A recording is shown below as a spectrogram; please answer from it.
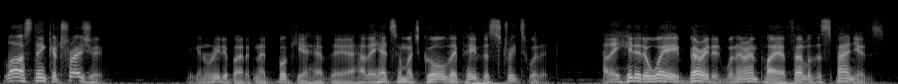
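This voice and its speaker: A man playing a greedy, gruff, scheming treasure-hunting rogue in a 1940s radio drama, pushy and insistent. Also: lowish voice, big pitch swings, fairly quick, a bit bright, no echo. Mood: greedy, persuasive.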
